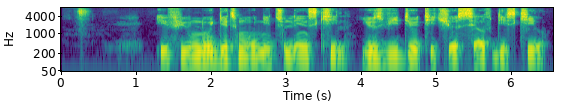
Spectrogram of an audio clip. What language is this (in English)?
Nigerian Pidgin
